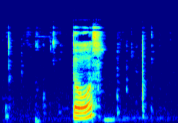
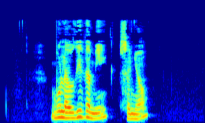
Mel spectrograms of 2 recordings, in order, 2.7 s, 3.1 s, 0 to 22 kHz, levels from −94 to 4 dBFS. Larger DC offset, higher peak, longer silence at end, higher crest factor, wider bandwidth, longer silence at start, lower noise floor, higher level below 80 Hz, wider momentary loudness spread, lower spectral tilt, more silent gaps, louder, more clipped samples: neither; about the same, -6 dBFS vs -4 dBFS; first, 1.15 s vs 0.85 s; about the same, 22 dB vs 20 dB; second, 9.8 kHz vs 11.5 kHz; first, 1.1 s vs 0.75 s; second, -65 dBFS vs -77 dBFS; about the same, -72 dBFS vs -70 dBFS; first, 25 LU vs 11 LU; second, -3 dB/octave vs -5.5 dB/octave; neither; about the same, -21 LUFS vs -22 LUFS; neither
